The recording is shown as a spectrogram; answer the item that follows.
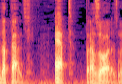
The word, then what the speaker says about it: @: então John psmi @ esse @a em inglês eu pronuncio eu digo at quer dizer localizado num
